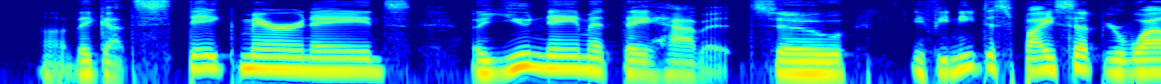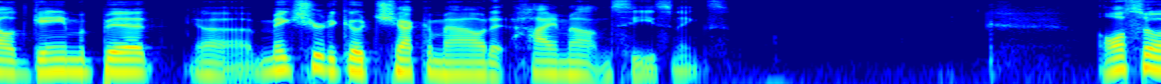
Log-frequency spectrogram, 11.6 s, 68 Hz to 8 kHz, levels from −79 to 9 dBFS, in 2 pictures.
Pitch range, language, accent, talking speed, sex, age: 120-145 Hz, English, American, 190 wpm, male, 20-39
